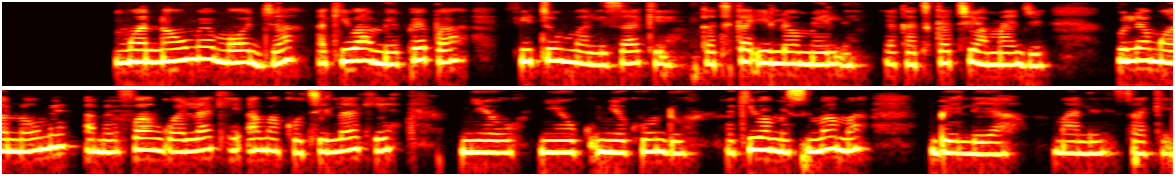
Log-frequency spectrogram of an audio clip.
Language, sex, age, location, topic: Swahili, female, 18-24, Nakuru, health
